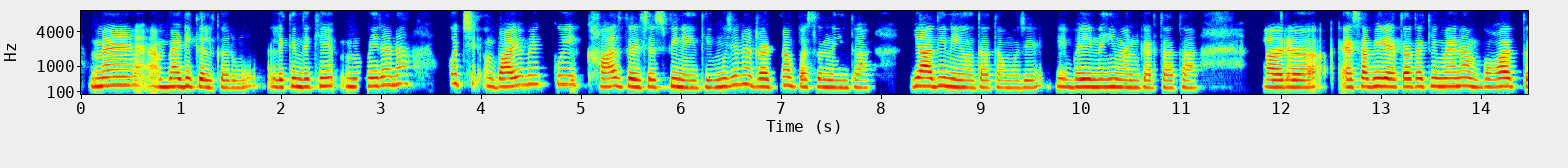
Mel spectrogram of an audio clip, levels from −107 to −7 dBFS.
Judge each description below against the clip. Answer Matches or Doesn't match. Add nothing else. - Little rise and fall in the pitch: Matches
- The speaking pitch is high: Matches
